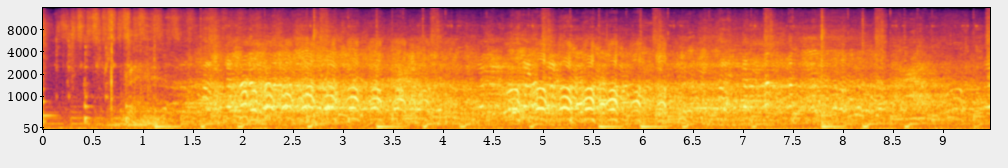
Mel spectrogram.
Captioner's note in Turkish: Gülme sesleri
